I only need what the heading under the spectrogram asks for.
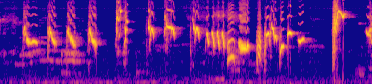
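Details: Greater green leafbird singing its fill-in phrases to prompt other leafbirds: evenly repeated down-slurred chirps, then a faster jumbled run of buzzy notes and whistles, ending with a high sweep.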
